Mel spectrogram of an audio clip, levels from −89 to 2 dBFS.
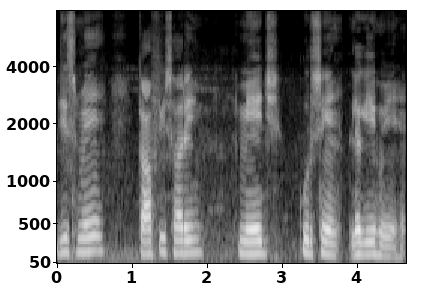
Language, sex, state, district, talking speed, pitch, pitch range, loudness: Hindi, male, Punjab, Fazilka, 105 wpm, 145 Hz, 140-160 Hz, -16 LUFS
